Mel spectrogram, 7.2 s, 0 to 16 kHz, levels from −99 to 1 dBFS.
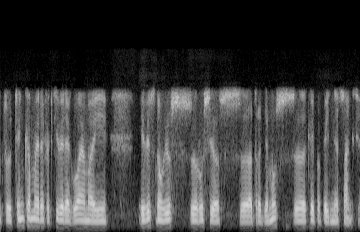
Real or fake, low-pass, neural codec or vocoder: real; 7.2 kHz; none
